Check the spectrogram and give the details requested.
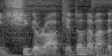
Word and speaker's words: Shigaraki: Although the story tells about how Izuku Midoriya becomes the greatest hero, it also focuses on how Tamura Shigaraki will possibly become the greatest villain, as Tamura Shigaraki serves as a dark reflection of Izuku Midoriya.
